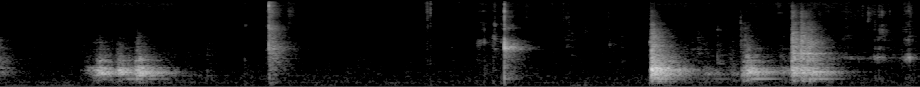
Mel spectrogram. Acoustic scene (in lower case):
restroom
